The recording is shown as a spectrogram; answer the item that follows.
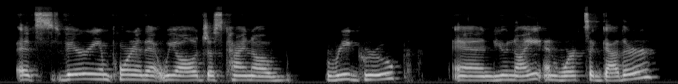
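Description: With a Michigan accent, a woman speaks in a dark, mellow tone and fairly even intonation. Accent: Michigan American. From Dearborn, Michigan. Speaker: political party official. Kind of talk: interview. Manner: halting, many fillers.

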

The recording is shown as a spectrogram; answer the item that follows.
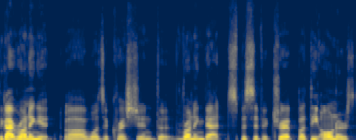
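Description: Dry and close with no echo, this very clean recording with a silent background features a man with an American accent speaking at a moderate pace in an unremarkable speaking voice. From New York (Yonkers). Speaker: author and charity founder. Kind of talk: podcast interview.

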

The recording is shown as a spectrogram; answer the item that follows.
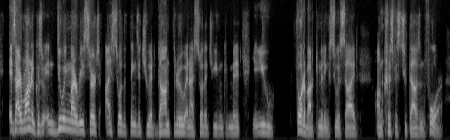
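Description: Recorded very cleanly against a silent background with a dry, close sound and no echo, a man with a New York accent talks fairly quickly at a medium pitch with lively intonation. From Brooklyn, New York. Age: 40s. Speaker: podcast host. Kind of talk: casual interview.

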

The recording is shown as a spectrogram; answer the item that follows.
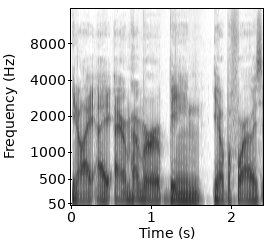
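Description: On a very clean recording with a silent background and a dry, close sound with no echo, a man with an Upper Midwest accent speaks at a medium pitch. His delivery is monotone and flat, at a fairly quick pace. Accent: Upper Midwest American. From Michigan, South Lyon. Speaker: doctoral student in philosophy. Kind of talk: interview conversation.

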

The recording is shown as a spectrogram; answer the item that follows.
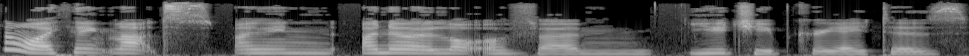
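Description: A woman with a fairly high pitch speaks at a very slow pace. The background is quiet. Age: 20s. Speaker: podcast co-host. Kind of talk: casual chat. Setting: remote call recording.

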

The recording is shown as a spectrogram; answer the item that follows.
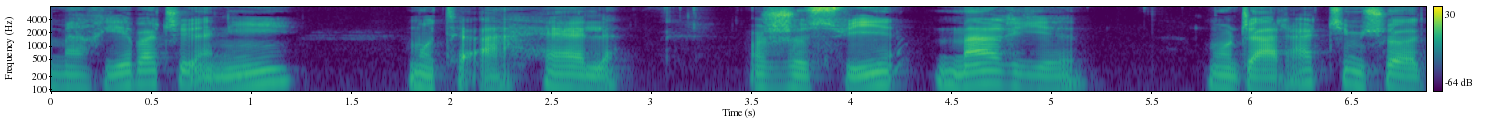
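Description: Very slow speech with ordinary pitch variation on a very clean recording with a silent background. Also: man. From Iran. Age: 30s. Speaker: French teacher. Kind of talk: tutorial.

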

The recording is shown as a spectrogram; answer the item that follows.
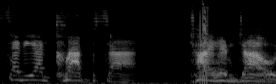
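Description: In a put-on character voice, a man talks raspily at a fairly slow pace. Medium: comedy sketch. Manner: grandiose, commanding, theatrical.

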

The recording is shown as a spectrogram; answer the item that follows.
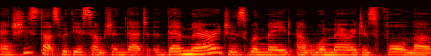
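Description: Her dark, mellow tone at a medium pitch carries a lively intonation as this woman speaks at a fairly quick pace. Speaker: university professor. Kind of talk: casual chat.

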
